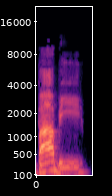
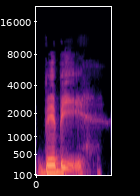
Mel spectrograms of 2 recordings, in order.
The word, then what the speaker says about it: Bibby: Okay, not Mike Bobby, but Mike Bibby.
